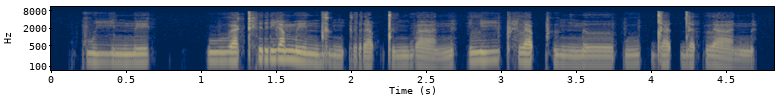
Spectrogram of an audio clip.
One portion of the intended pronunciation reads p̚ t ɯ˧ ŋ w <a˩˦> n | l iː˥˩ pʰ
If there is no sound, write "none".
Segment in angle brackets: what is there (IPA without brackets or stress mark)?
a˩˦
